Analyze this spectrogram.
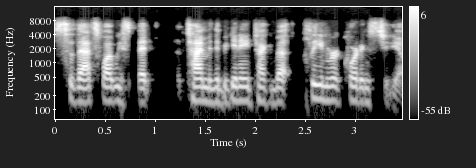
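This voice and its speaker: A very fast delivery in a New Jersey accent, against a quiet background, with dry, close sound and no echo. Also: woman. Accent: New Jersey American. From US Northeast, New Jersey. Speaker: podcast coach and trainer. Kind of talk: live webinar tutorial. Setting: live stream. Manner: casual, conversational.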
